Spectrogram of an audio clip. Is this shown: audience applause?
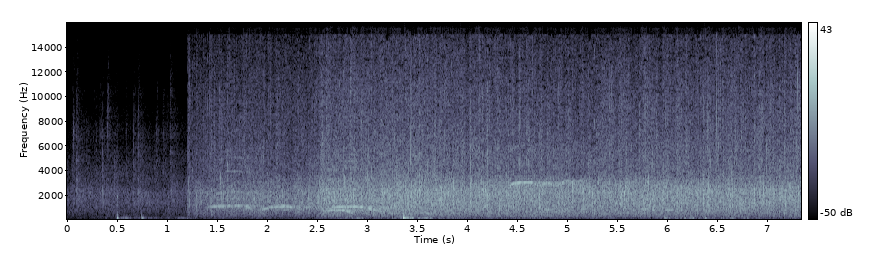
yes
